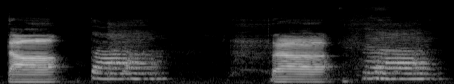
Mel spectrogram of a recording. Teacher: سرا زبان اوپر کے سامنے والے دانتوں کی جڑ سے ادا ہوتا ہے تا تا سرا زبان کا سرا اور دانت کا سرا یہ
